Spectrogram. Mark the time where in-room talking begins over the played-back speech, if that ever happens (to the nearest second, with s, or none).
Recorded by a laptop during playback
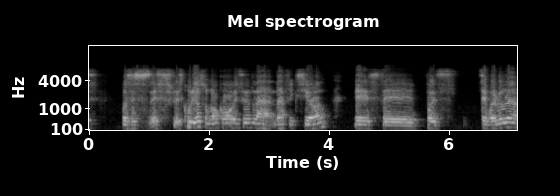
none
